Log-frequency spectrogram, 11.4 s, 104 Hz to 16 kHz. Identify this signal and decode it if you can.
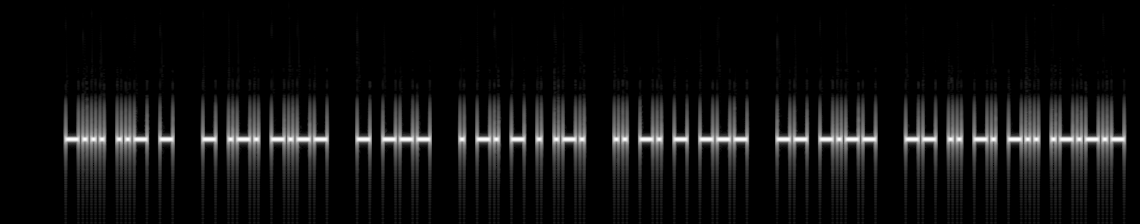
Morse code, heard as a keyed tone, about 28 wpm, 700 Hz. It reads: BUT TRY TO ENTER INTO MY MIND.
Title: Sentences from Top 1300 Words 28wpm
